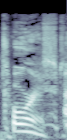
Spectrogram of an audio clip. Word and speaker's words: tourist: I only hear one syllable in there. I'm telling you right now. – No, that's two syllables right there. Tourist. – Tourist. – I mean in the tour part.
